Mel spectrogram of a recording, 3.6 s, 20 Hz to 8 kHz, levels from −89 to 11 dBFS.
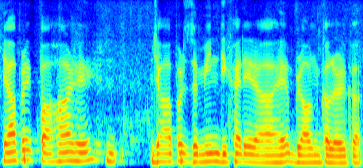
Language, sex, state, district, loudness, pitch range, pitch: Hindi, male, Arunachal Pradesh, Lower Dibang Valley, -14 LUFS, 130-150 Hz, 145 Hz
